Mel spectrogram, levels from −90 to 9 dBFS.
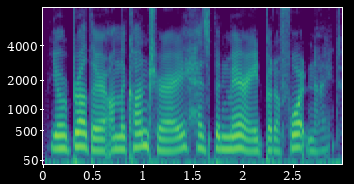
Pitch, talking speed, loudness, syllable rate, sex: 195 Hz, 220 wpm, -16 LUFS, 5.5 syllables/s, female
